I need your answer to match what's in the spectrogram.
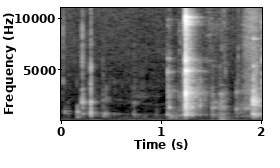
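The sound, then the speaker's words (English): A shot glass of Soggy Bombs clinks against teeth while a shot is drunk: a few small, sharp glassy taps, with the brightest, loudest click in the middle and another clatter of glassy knocks at the end, no talking. “You for sure heard that one hit my teeth.”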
